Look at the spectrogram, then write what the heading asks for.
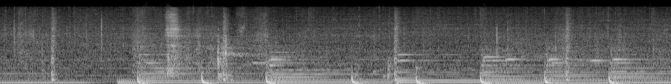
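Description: Cheesy egg omelette frying in a pan, a steady sizzle beneath repeated close clatter and scraping of a utensil against the pan as the pieces are turned, fairly loud with no voices.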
